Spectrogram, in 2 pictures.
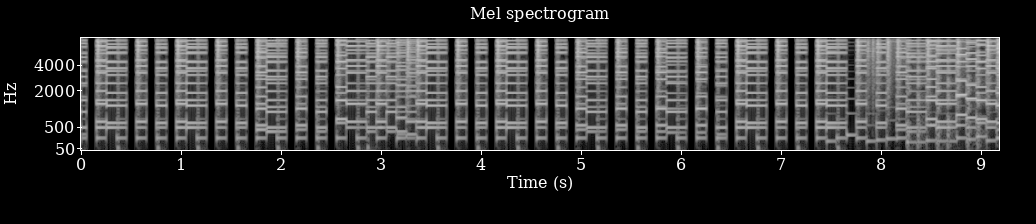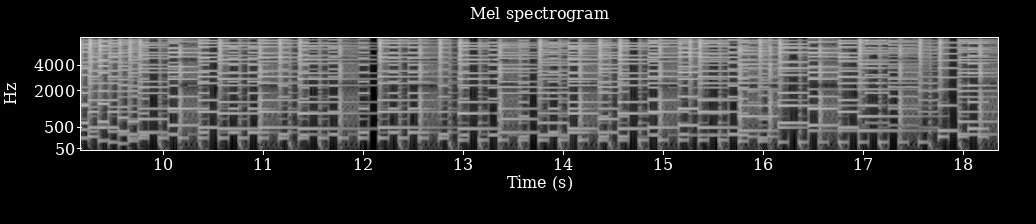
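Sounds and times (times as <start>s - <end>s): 
8-bit background music: 0.2s - 5.3s, 5.9s - 18.2s.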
